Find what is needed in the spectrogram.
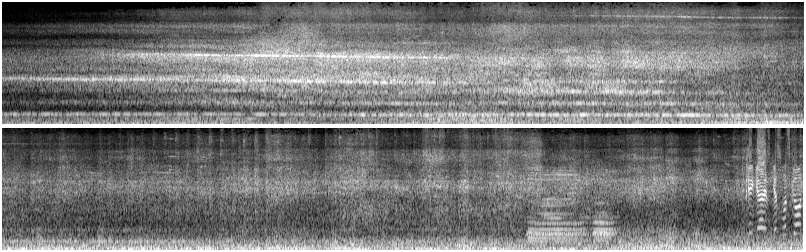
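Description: Double-stack container freight train passing close by. The diesel locomotive's horn sounds a long chord that falls slightly in pitch as it goes by, and the train's rumble builds over the first few seconds. The rolling wagons then keep up a steady rumble and rail clatter, with two brief tones near the end.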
